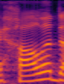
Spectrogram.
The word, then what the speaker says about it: challah: I got an everything challah by Challah Dolly. I always say challah wrong, but I'm saying it right.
